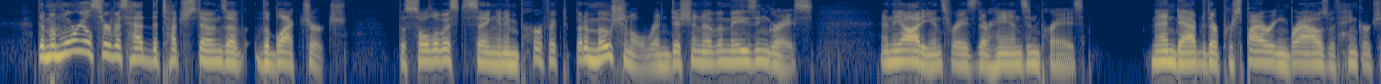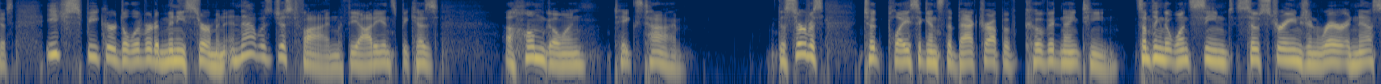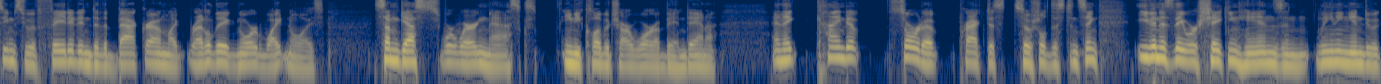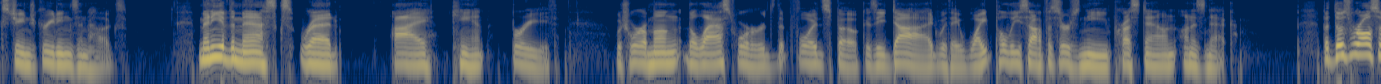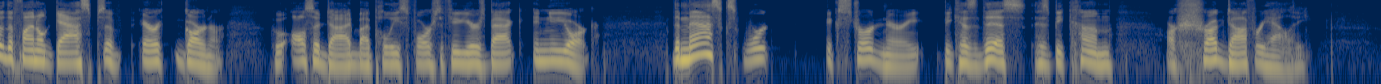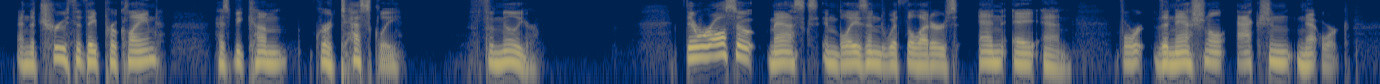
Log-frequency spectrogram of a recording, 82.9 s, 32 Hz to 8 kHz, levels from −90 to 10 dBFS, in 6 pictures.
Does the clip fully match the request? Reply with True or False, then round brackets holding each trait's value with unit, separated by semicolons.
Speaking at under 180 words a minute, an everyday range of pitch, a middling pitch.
False (150 wpm; 4.0 semitones; 130 Hz)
